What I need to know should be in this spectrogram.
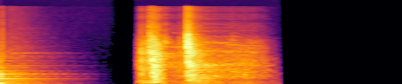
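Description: A wooden door clicks and creaks open.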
